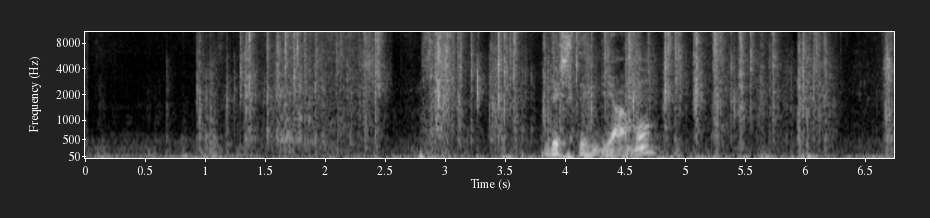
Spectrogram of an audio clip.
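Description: Crinkling and rustling of a plastic sous vide bag as fried-potato pieces are placed and spread inside it, close-up bursts of crackle under someone speaking Italian.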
